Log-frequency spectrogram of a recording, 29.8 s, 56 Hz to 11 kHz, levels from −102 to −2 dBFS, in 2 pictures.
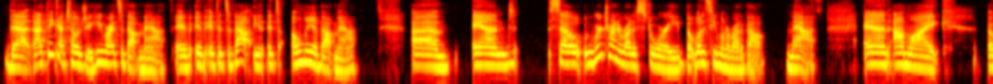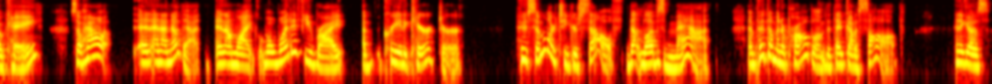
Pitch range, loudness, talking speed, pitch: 180-225 Hz, -27 LUFS, 165 wpm, 200 Hz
